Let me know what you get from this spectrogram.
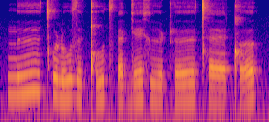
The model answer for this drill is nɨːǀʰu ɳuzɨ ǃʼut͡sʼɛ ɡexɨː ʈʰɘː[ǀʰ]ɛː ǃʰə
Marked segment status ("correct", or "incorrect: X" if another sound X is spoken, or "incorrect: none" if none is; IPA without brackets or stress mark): correct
